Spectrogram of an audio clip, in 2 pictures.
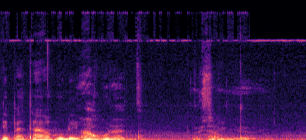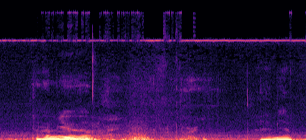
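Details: Aphasia in a male patient with a brain lesion, with word-finding difficulty, word substitutions, sentence-construction problems and intermittent pronunciation difficulties, during a picture-naming task.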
